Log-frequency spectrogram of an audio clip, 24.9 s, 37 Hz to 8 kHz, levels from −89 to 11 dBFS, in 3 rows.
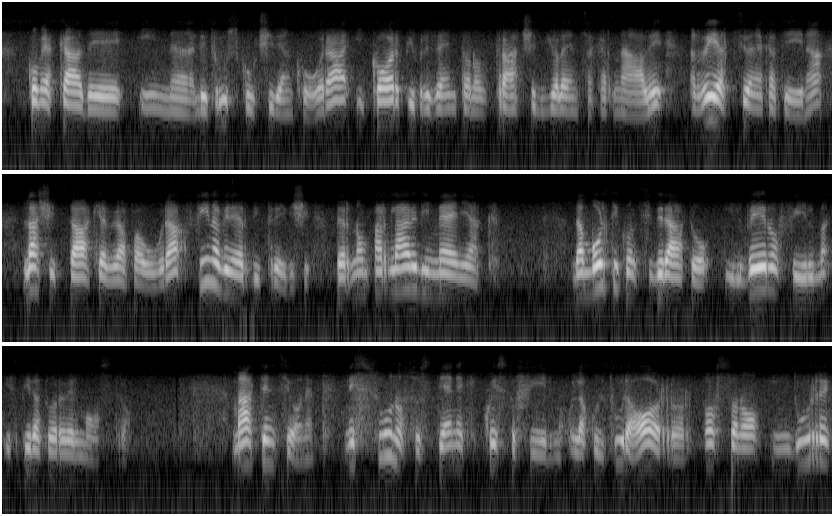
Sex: male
